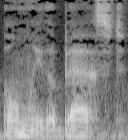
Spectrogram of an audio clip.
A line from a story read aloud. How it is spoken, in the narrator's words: he murmured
